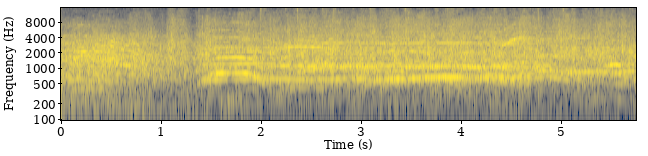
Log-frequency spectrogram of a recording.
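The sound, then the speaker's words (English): An audience claps steadily throughout, a dense wash of applause with high whoops and cheering voices rising and sliding over it at an even, fairly loud level. “Motherfuckers clapping and shit.”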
